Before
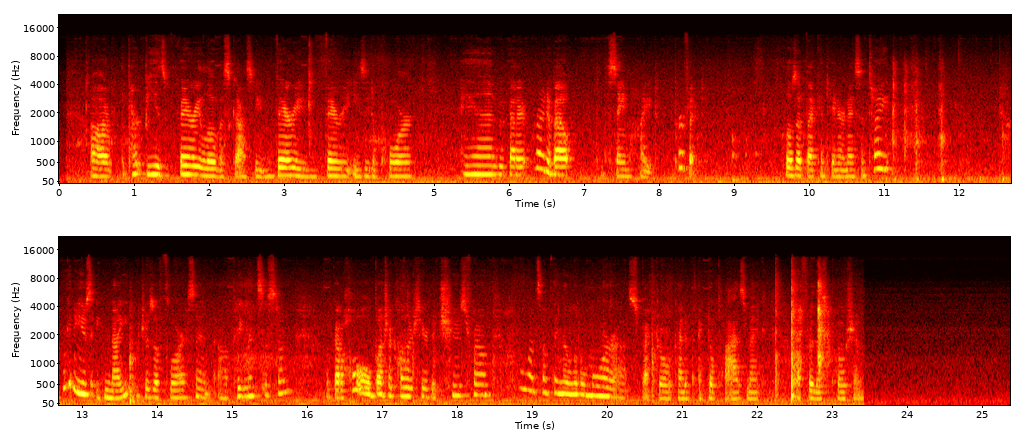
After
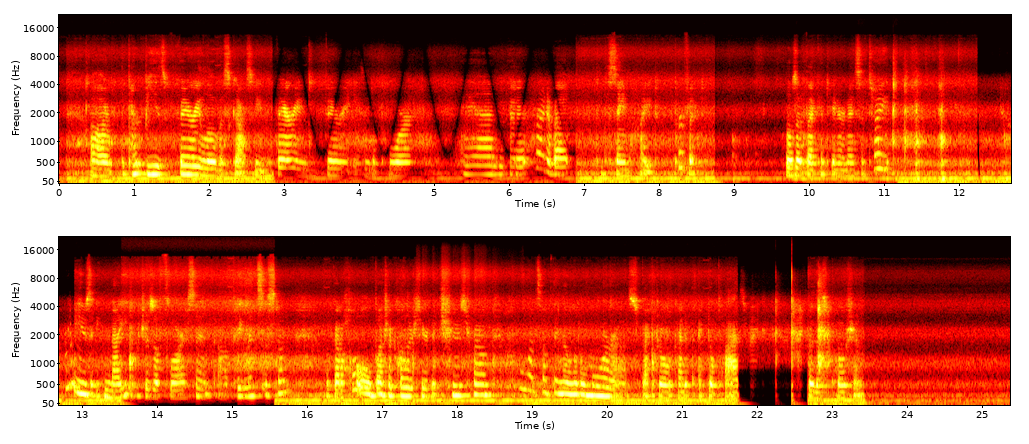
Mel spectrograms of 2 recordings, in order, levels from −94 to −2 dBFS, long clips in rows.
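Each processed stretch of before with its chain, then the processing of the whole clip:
2.84–6.89 three-band isolator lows -16 dB, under 530 Hz, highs -14 dB, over 5500 Hz + photocell phaser 1.2 Hz
8.74–11.18 HPF 140 Hz + bell 5000 Hz -3 dB 0.38 oct + three-band expander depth 70%
12.24–12.9 hard clip -32.5 dBFS + air absorption 420 m + dispersion lows, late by 41 ms, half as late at 1300 Hz
13.52–15.57 steep high-pass 220 Hz + tilt +3 dB/oct
17.45–18.89 CVSD 64 kbps + HPF 67 Hz + mismatched tape noise reduction decoder only
21.74–22.68 steep high-pass 1400 Hz 48 dB/oct + air absorption 230 m + Doppler distortion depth 0.28 ms
whole clip: ripple EQ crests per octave 0.95, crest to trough 16 dB; maximiser +13 dB; gain -1 dB

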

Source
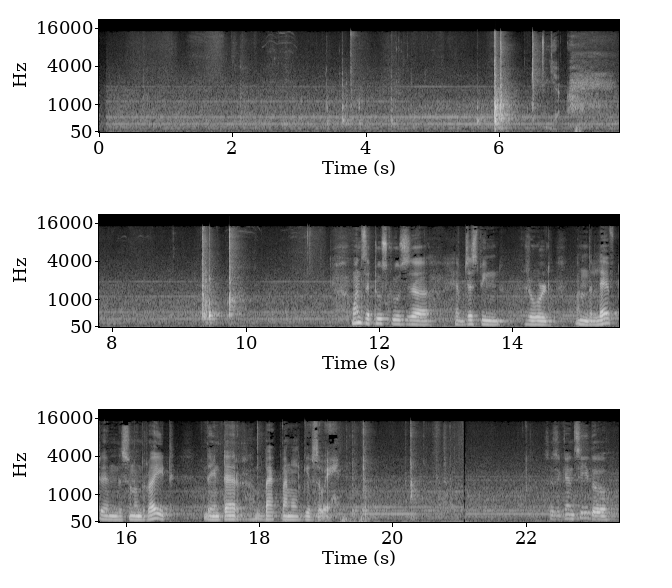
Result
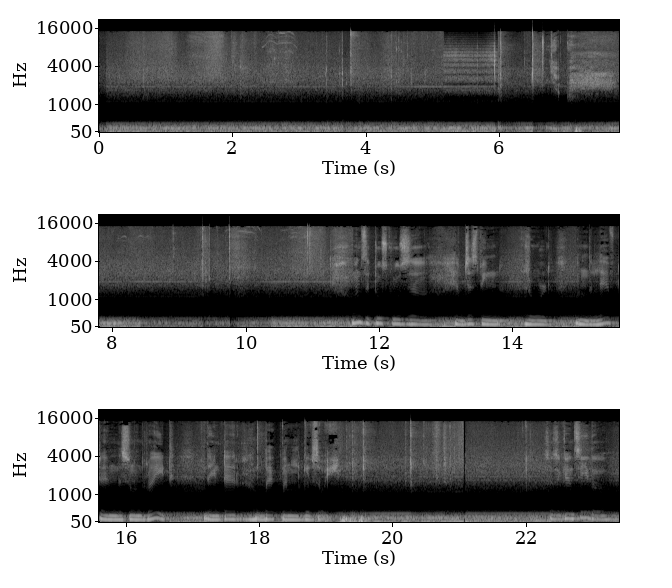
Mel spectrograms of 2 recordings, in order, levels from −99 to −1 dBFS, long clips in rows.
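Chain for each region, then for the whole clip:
5.16–5.98 synth low-pass 6200 Hz, resonance Q 4.1 + comb 1.2 ms, depth 79% + compressor, threshold -30 dBFS
8.41–10.38 low shelf 370 Hz -11.5 dB + compressor 8:1, threshold -40 dBFS
whole clip: compressor 10:1, threshold -37 dBFS; inverse Chebyshev band-stop 450–1000 Hz, stop band 70 dB; bell 1300 Hz -2.5 dB 0.21 oct; gain +8.5 dB

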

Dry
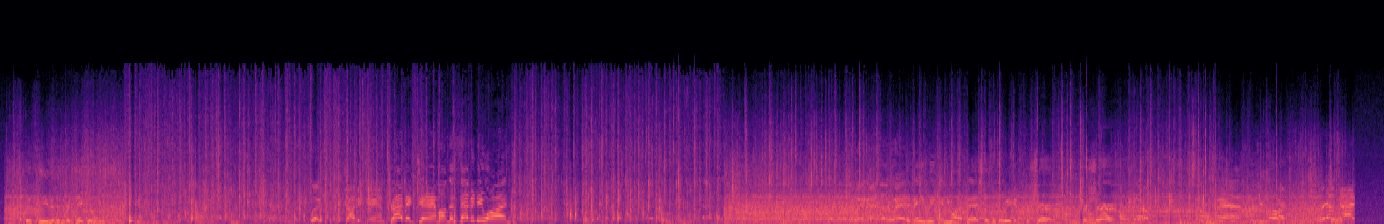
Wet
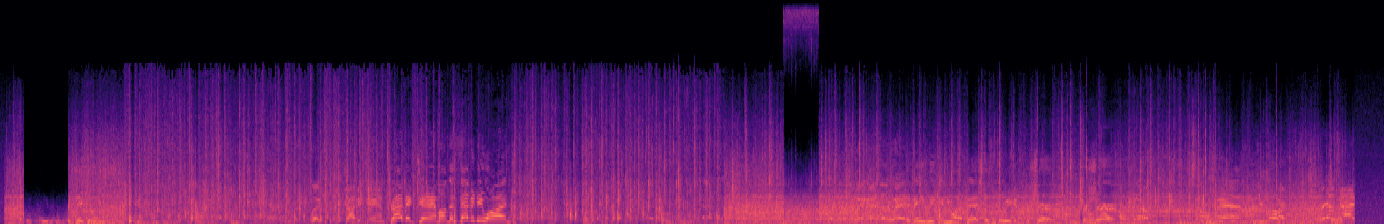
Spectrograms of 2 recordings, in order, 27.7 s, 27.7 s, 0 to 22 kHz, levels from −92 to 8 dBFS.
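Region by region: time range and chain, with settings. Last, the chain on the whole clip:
0.48–1.37 minimum comb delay 9.5 ms + ladder band-pass 340 Hz, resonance 35%
15.67–16.38 tape spacing loss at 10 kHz 34 dB + careless resampling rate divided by 2×, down filtered, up hold
whole clip: HPF 68 Hz; bell 500 Hz -2 dB; notch 400 Hz, Q 12

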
